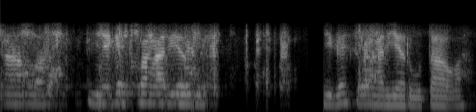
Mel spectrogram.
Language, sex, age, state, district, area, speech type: Kashmiri, female, 18-30, Jammu and Kashmir, Kulgam, rural, conversation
